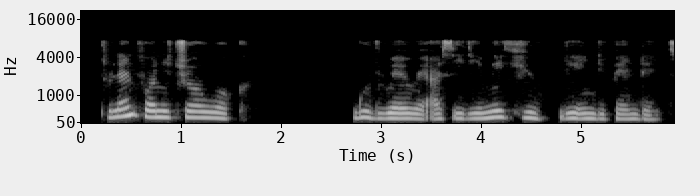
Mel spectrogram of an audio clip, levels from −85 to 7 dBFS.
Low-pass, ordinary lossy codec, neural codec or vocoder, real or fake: 7.2 kHz; none; none; real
